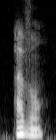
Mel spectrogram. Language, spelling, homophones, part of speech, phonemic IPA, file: French, avant, avants / avent / Avent, adverb / preposition / noun, /a.vɑ̃/, Fr-avant.ogg
- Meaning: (adverb) beforehand; earlier; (preposition) 1. before (in time) 2. before (in space), in front of, ahead of; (noun) 1. front 2. forward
